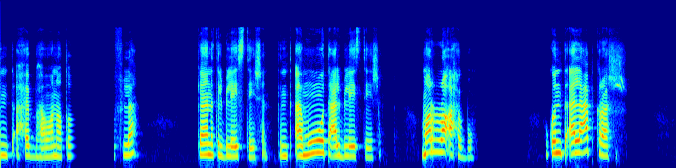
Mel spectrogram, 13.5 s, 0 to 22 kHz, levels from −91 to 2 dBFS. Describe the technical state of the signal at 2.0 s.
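At 2.0 s the signal is inside a call audio freeze running from 1.39 to 2.29 s, just after "أحبها وأنا". The last sound is stretched into a short decaying buzz and then about 0.75 s of silence, most likely because packets stalled and the jitter buffer ran empty. Unlike packet loss, nothing is cut out. The speech picks up exactly where it stopped, about 0.88 s later than it would have.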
